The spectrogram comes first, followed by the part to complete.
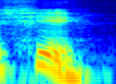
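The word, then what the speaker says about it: ξ: 다음 으로 , Xi 는 이렇게 발음 합니다 . 시 . 영어 로 는 "ksi " 또는 "x" 라고 생각 하면 됩니다 .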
